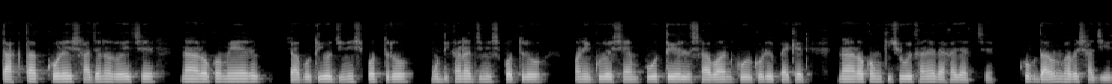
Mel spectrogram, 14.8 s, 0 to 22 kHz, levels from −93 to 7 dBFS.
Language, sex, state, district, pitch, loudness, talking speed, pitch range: Bengali, male, West Bengal, North 24 Parganas, 125 Hz, -21 LUFS, 115 wpm, 120-125 Hz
